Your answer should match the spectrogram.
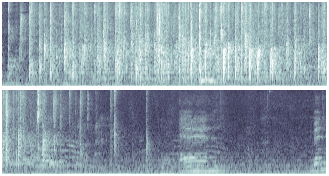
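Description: An audience of young children applauding: a burst of clapping about four seconds long that tapers off, followed by voices.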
